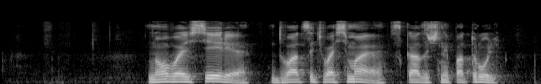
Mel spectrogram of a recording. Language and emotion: Russian, positive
